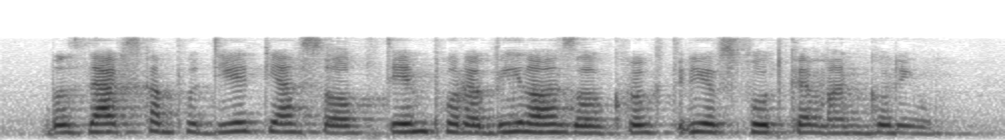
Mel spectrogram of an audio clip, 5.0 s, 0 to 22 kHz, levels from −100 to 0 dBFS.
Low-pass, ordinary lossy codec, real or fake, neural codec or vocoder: 7.2 kHz; none; fake; codec, 16 kHz, 1.1 kbps, Voila-Tokenizer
